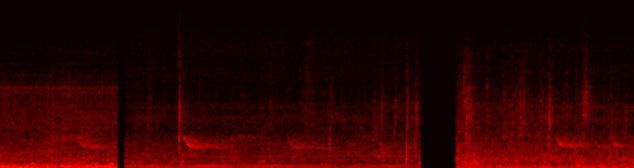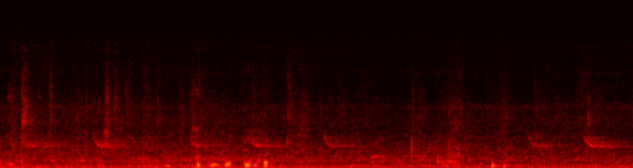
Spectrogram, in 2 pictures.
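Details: Baby monkey Luno keeps calling his father Tum to carry him. High, downward-sliding whimpers repeat many times at an even pace, with brief breaks in the sound, a low steady hum and some clicks and splashes.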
